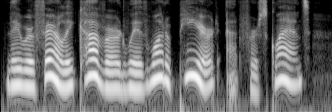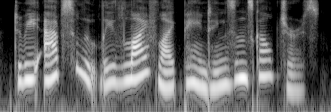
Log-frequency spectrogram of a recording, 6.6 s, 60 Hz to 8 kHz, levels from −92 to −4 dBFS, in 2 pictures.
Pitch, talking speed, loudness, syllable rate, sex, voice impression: 220 Hz, 155 wpm, -17 LUFS, 5.7 syllables/s, female, feminine, adult-like, tensed, powerful, bright, soft, clear, fluent, intellectual, slightly refreshing, calm, friendly, reassuring, elegant, kind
